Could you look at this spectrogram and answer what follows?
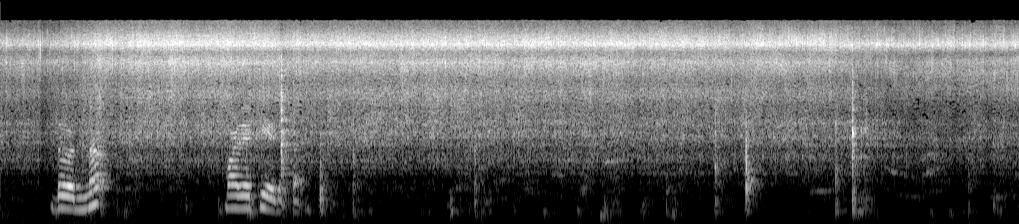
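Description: Sliced onions sizzling as they fry in hot coconut oil, stirred with a wooden spatula in a nonstick pan: a steady frying hiss, with the spatula scraping through the onions and tapping the pan sharply a couple of times late on.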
